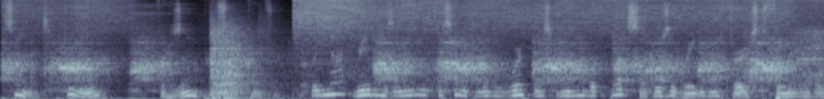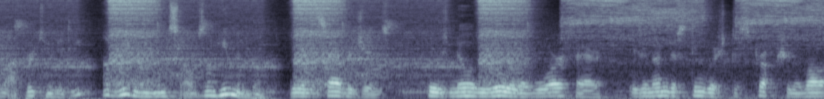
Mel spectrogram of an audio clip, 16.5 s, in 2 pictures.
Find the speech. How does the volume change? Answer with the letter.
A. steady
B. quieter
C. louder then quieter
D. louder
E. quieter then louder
D.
